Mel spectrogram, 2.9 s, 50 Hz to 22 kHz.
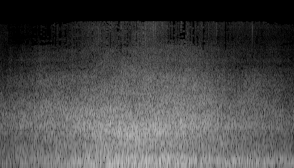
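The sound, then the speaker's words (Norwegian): Traffic rushes by on the E6 motorway in Østfold, Norway, on a stretch with a cable median barrier, a broad steady roar that swells to a peak mid-clip and eases off again as vehicles pass. No voices are heard. “På E6 i Østfold suser bilene forbi på et stykke av motorveien som fikk vaierrekkverk i midten,”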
